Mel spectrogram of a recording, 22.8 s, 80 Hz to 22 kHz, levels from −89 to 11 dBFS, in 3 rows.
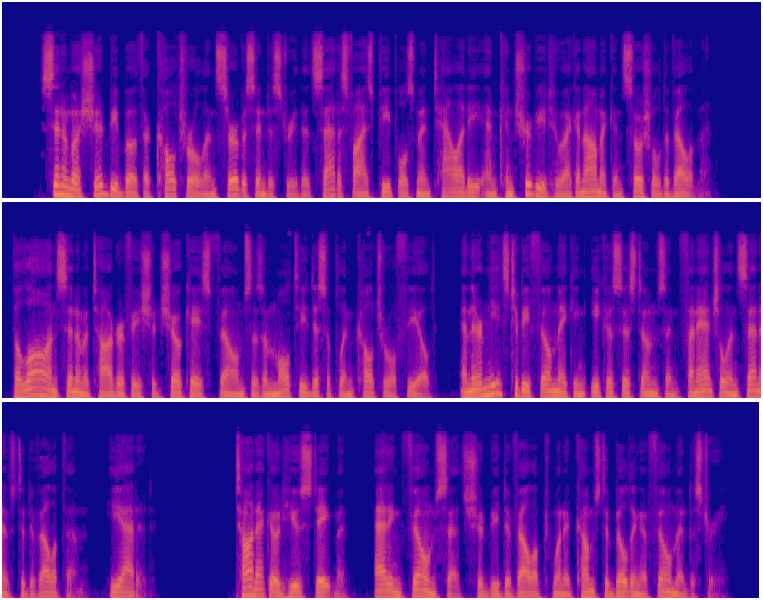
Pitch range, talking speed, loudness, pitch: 90-115 Hz, 170 wpm, -28 LUFS, 100 Hz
